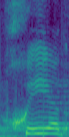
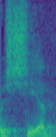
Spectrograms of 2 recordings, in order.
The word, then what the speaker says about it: sked: Either sked or sked, both are correct. If you say sked, you're gonna talk more like the king. If you say sked, you're gonna talk more like me.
